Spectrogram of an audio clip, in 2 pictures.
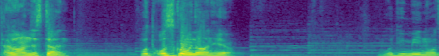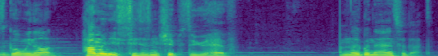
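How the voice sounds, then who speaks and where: A man born in France recounting a run-in with police in a conversational, animated way, full of asides to the listener. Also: fairly high pitch, moderate pace, pauses often, faint music behind. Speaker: vlogger. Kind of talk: storytelling to camera.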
